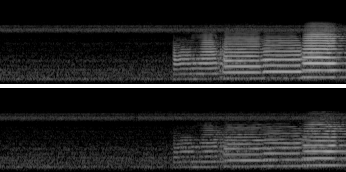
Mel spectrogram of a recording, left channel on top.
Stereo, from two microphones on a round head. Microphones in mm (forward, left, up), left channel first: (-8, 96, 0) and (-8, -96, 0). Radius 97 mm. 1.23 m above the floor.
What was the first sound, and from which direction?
A trumpet, 60° left (ahead or behind).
